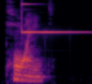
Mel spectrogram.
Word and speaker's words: point: in hot cars now the only word you should remember for your good pronunciation here is point remember how i talked about the importance of enunciating the n sound especially when it is standing in the middle of words before in this situation you do the same thing point point please don't say point point point because it's very different in the ear of native speakers and the second phrase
